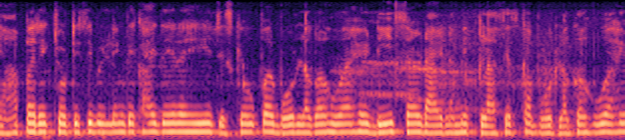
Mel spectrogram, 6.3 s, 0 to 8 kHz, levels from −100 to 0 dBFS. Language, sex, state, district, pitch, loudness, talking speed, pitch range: Hindi, female, Chhattisgarh, Korba, 180 Hz, -15 LUFS, 240 wpm, 170-185 Hz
